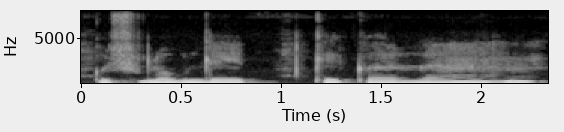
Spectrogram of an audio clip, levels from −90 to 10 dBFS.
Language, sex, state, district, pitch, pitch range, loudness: Hindi, female, Bihar, Patna, 240 Hz, 230-250 Hz, -11 LUFS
